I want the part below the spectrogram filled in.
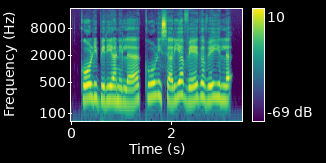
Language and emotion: Tamil, sad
